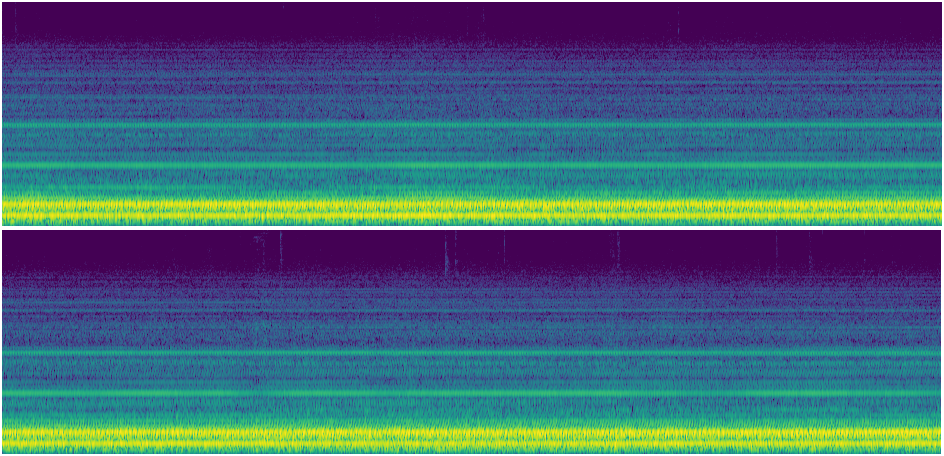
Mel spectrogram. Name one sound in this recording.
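Jet engines drone steadily inside an airliner cabin.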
